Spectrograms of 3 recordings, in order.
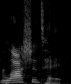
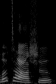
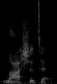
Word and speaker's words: Lashate: My name is Lashate. You know how many times I gotta fight to tell people to say my name right? Not Latasha, Lashate.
